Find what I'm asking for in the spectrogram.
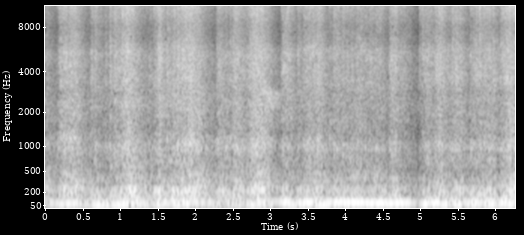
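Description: Loud, deep, lumpy V8 idle holding steady with an even beat and no knocks or clatter; sounds healthy and ready to drive.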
